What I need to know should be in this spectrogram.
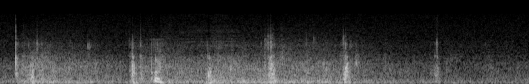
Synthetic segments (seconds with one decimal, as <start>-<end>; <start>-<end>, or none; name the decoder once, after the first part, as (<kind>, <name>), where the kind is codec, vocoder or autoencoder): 1.8-2.4 (codec, DAC)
